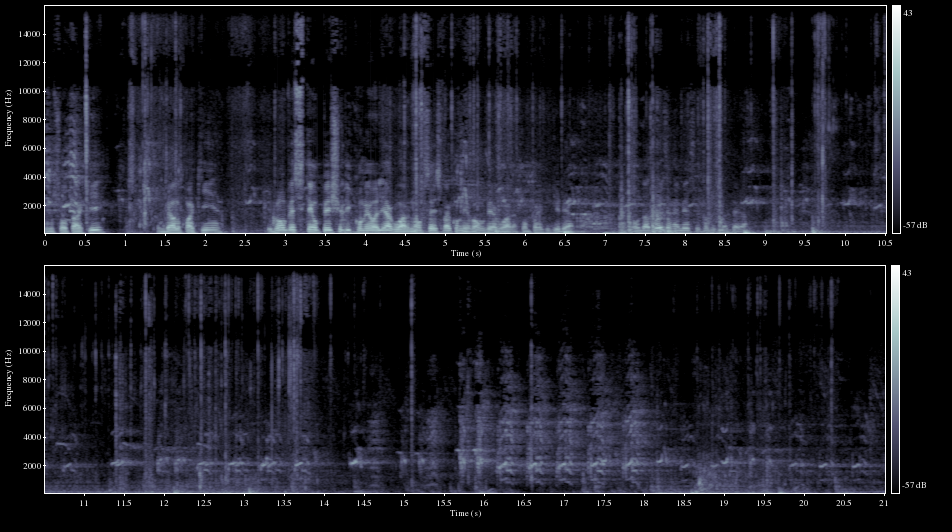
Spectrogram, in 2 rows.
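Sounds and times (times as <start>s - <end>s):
wild birds calling: 0.0s - 21.0s.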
